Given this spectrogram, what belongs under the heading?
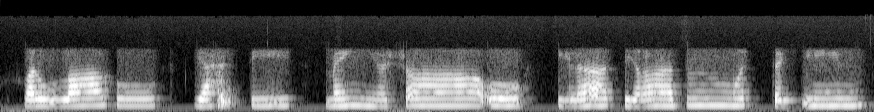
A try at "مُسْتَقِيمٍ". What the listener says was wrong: قاف کو موٹا کر کے پڑھیں الى صراط مستقيم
